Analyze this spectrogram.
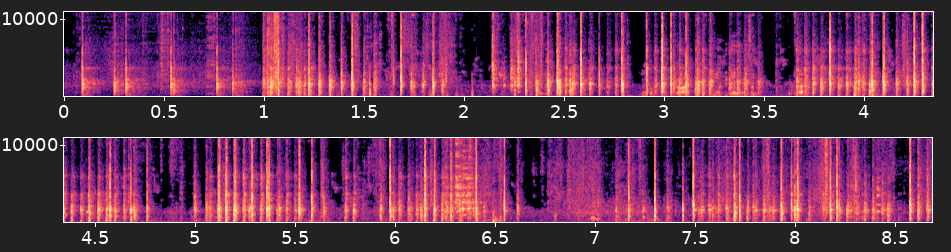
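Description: A hand chisel scrapes and pares wood.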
